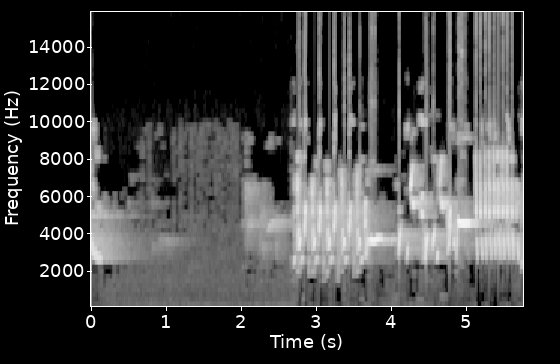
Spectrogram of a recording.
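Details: European goldfinch from Settat, Morocco, singing in the silsila style: a thin opening note, a pause, then a fast run of bright twittering trills and liquid chirps that continues to the end.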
